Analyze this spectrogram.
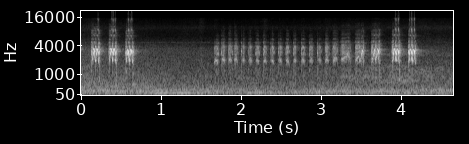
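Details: Long-tailed shrike, tengkek, in a therapy master recording: a long run of rapid, evenly spaced harsh notes is bracketed by three loud, sharp chattering bursts at the start and again near the end.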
